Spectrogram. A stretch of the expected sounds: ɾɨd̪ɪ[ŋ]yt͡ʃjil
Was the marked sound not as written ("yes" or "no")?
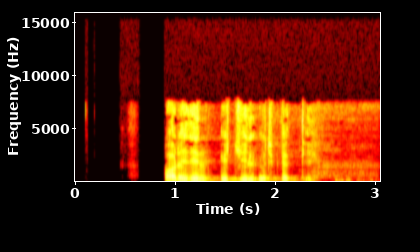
yes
